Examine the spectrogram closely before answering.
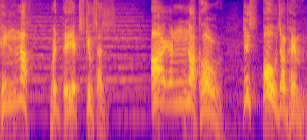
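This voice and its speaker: A man uses a put-on character voice, raised and projected, at a very slow pace. Faint music plays in the background. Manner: commanding, cold.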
